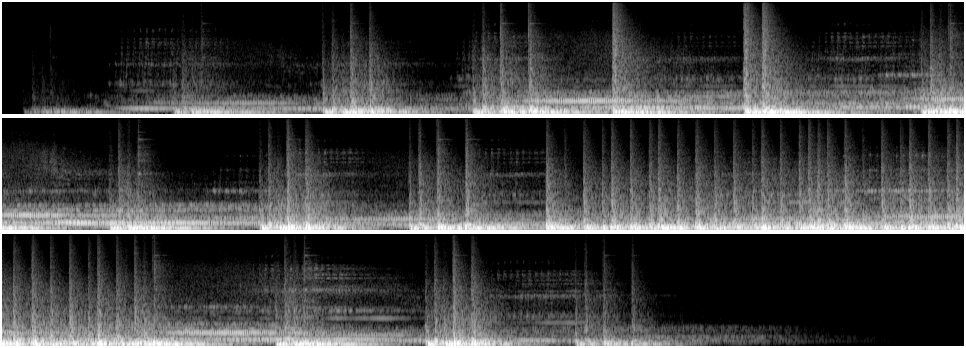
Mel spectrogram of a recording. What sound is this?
Scary Cinematic sound and drums
I used tweaked the scary sound and added drums for more tension building. Done in Music Studio.
Cinematic, drums, freaky, horror, Scary, tension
